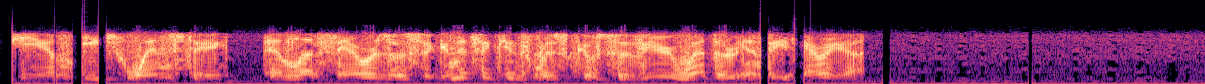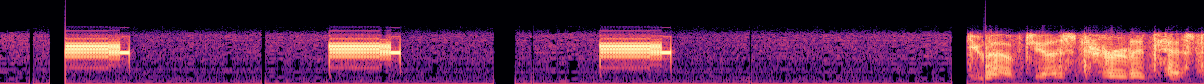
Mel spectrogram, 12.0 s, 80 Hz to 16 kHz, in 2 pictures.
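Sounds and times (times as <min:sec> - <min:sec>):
faint radio hiss: 0:00.1 - 0:12.0
digital code bursts: 0:06.4 - 0:06.7, 0:07.7 - 0:08.0.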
